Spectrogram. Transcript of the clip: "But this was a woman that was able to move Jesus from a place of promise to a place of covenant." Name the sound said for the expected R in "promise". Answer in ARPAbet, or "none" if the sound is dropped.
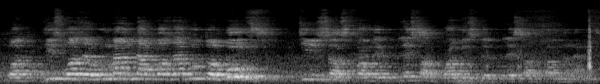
R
